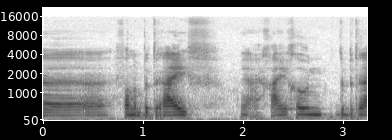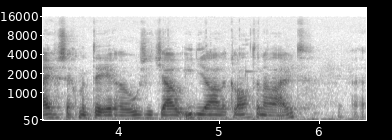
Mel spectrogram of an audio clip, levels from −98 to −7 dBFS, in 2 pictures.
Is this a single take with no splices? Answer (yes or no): yes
